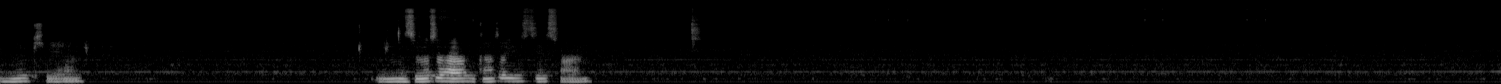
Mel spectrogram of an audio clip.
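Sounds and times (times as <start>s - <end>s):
steady low hum: 0.0s - 15.0s
computer mouse clicks: 8.7s - 9.2s, 11.3s - 12.8s.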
